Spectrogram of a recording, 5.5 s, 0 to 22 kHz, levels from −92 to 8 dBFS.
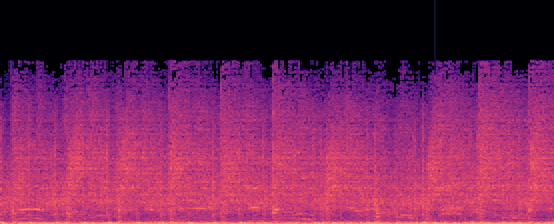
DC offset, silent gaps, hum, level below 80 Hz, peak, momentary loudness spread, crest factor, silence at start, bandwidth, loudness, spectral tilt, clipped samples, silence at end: under 0.1%; none; none; -16 dBFS; 0 dBFS; 2 LU; 12 dB; 0 s; 16.5 kHz; -13 LUFS; -3.5 dB/octave; under 0.1%; 0 s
